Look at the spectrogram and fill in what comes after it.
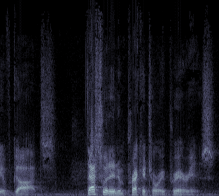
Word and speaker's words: imprecatory: I'll spell it. I-M-P-R-E-C, imprec, A-T-O-R-Y, atory, imprecatory.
